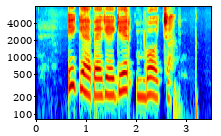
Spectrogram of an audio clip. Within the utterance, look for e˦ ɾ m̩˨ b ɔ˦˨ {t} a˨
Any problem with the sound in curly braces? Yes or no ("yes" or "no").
yes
